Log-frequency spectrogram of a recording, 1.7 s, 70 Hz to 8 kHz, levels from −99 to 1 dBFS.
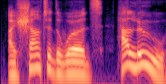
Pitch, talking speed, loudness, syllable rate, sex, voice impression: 145 Hz, 180 wpm, -15 LUFS, 5.2 syllables/s, male, masculine, middle-aged, thick, tensed, powerful, hard, slightly raspy, intellectual, calm, mature, wild, lively, strict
